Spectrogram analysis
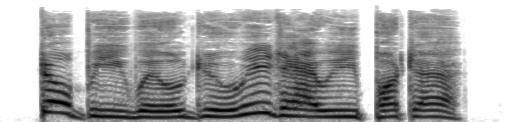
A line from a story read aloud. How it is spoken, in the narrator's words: squeaked Dobby, his tennis ball-sized eyes still swimming in tears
